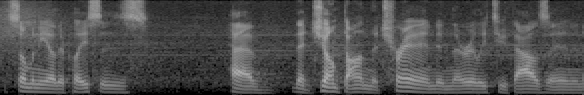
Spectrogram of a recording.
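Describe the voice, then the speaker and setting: Light background noise sits behind a man who is speaking. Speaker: interviewee. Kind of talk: interview answer. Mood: relaxed, reflective, some laughter. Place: workshop. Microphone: handheld.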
